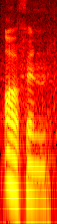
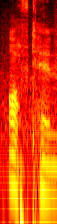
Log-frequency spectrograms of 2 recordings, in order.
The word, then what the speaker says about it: often: is necessary yeah a you don't pronounce the T in the word often it's often not often you don't say kif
